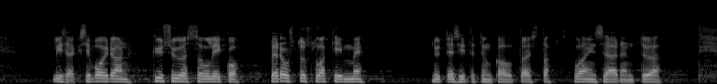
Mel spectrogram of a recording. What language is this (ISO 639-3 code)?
fin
